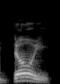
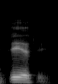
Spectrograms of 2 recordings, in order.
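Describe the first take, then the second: First: The name is said in one syllable, 'Doy'. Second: The name is said in two syllables, 'Dah-thee'. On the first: The speaker calls it right. "It's actually it's actually Doy" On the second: The speaker calls it wrong. "I thought the name was Dathy"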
